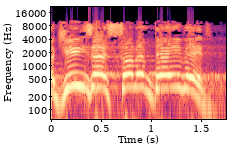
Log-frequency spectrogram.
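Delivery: high, loud desperate cry; calling out. Acted. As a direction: cry out to be heard over the crowd. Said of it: "he called out even more".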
